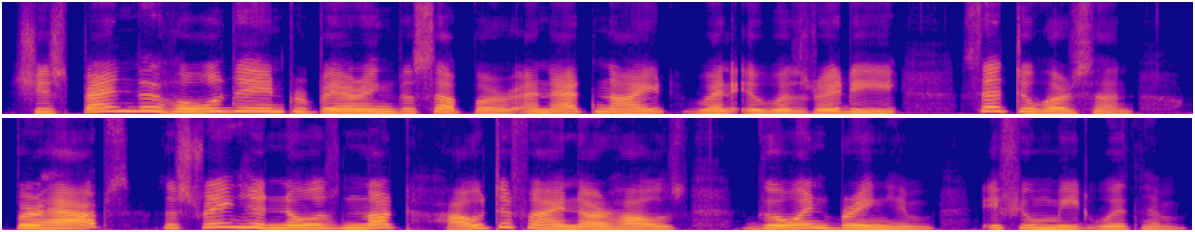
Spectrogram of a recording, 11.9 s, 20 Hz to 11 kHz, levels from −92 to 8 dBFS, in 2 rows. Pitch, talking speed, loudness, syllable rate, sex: 265 Hz, 195 wpm, -17 LUFS, 4.7 syllables/s, female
